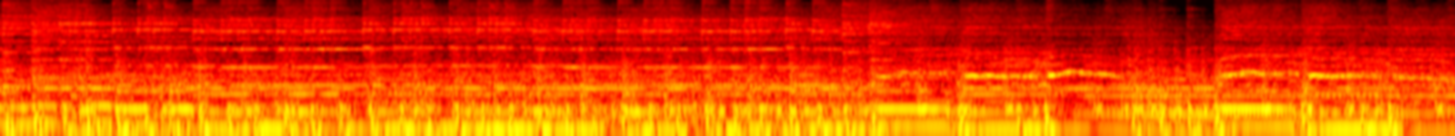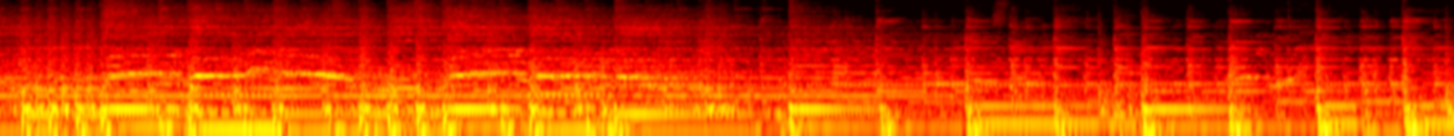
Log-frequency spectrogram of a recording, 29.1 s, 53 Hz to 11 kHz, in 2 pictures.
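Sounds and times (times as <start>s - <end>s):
country rock band playing: 0.0s - 29.0s
man singing: 8.6s - 22.2s.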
